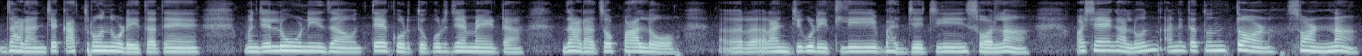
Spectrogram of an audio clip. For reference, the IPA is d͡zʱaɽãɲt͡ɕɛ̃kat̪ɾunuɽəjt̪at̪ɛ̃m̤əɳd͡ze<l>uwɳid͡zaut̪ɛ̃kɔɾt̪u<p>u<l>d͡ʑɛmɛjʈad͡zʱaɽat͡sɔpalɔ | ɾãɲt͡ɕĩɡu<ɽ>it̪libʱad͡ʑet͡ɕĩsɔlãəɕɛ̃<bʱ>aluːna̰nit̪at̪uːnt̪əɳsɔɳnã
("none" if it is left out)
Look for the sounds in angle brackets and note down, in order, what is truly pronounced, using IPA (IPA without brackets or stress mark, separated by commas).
l, k, ɾ, ɽ, ɡʱ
